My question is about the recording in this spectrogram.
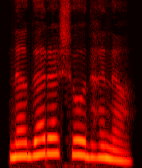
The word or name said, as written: ನಗರಶೋಧನೆ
